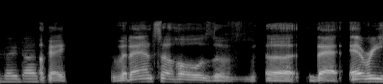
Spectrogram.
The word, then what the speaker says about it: Vedanta: nature between the subject and the object uh veranta holds that did i say it right yeah that's right they don't okay vedanta holds the uh that every human being is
